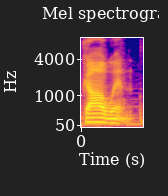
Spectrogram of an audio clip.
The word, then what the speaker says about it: Gawain: and the green knight there are several interpretations of the pronunciation of gawain's name and in the film they tend to go with gawin in this video i'll go with gawain the original poem is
